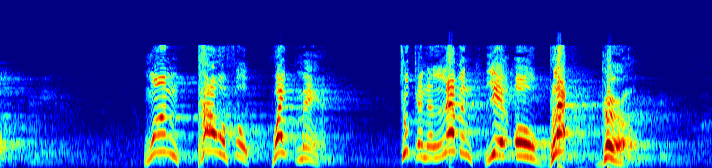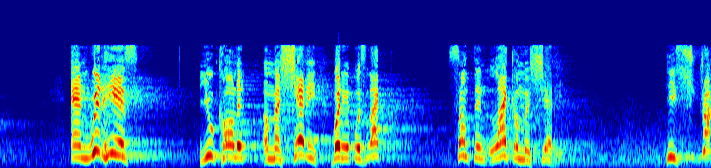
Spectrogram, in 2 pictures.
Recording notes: This podcast is an excerpt from a message by the same name delivered October 28, 2007 in Chicago, Illinois.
